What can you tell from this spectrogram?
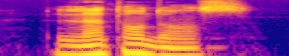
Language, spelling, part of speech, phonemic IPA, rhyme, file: French, intendance, noun, /ɛ̃.tɑ̃.dɑ̃s/, -ɑ̃s, Fr-intendance.ogg
- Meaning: 1. stewardship 2. supply corps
